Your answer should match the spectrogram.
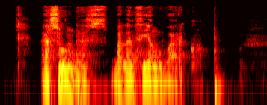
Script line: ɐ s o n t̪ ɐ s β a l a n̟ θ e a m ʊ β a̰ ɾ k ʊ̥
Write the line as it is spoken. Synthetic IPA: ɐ s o n d̪ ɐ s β a l a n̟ θ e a ŋ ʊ β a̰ ɾ k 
